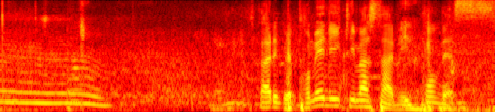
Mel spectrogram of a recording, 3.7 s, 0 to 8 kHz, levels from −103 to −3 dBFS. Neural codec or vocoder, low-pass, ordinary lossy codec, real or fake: codec, 16 kHz, 2 kbps, X-Codec, HuBERT features, trained on balanced general audio; none; none; fake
